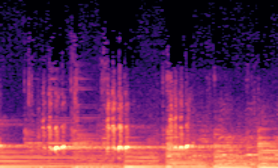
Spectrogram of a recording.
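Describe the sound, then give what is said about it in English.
Crickets chirp in short, high, regular bursts about every half second, with a steady shrill trill beneath. Sustained low musical tones play throughout and shift pitch partway through. “And look, Ranger Doug, in the back of the Johnson, in the back of the portrait, there's silent purple hills. Except for the crickets.”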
